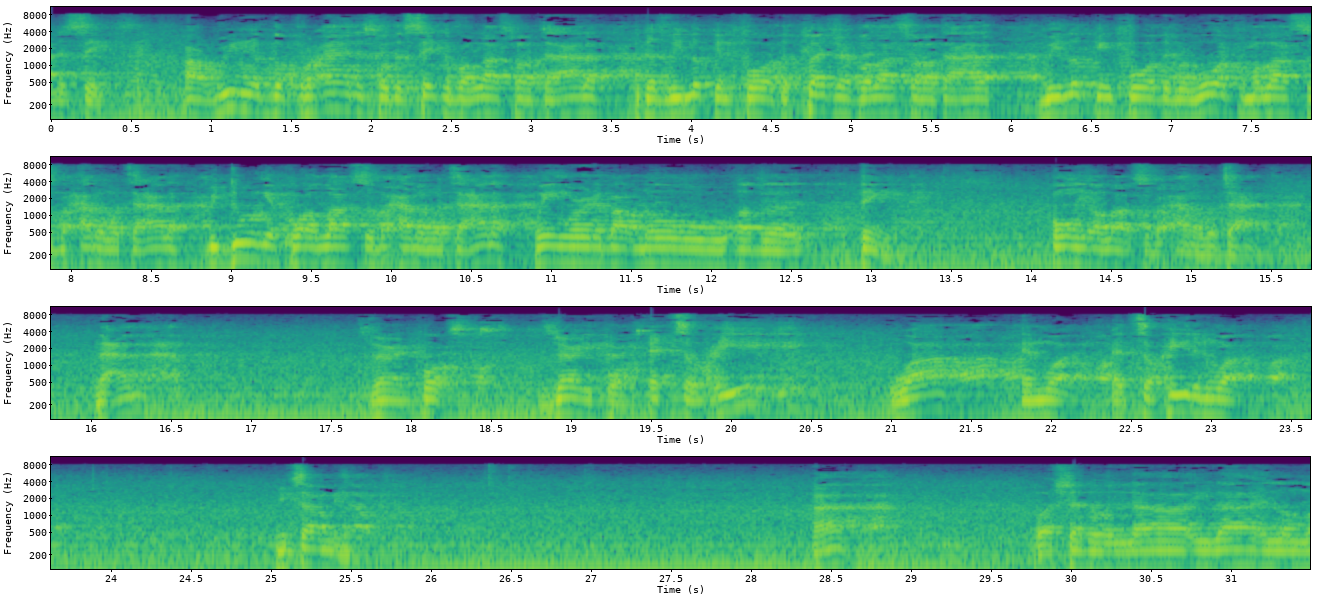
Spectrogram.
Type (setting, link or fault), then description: setting, large echoing room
